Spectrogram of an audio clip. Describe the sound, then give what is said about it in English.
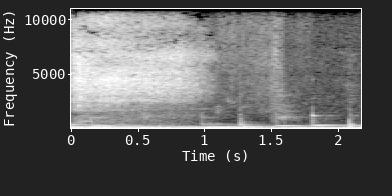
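A deep breath drawn in, heard as a soft airy hiss that fades over about a second, with sustained low musical tones underneath throughout. “Now let's take some time before you head off the podcast to do some deep breaths. Breathe in.”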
